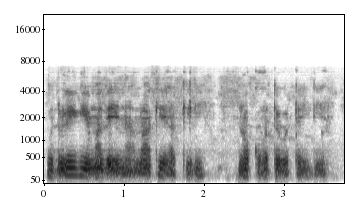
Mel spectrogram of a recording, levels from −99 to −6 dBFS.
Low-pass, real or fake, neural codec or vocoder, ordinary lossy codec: 7.2 kHz; fake; vocoder, 22.05 kHz, 80 mel bands, HiFi-GAN; none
